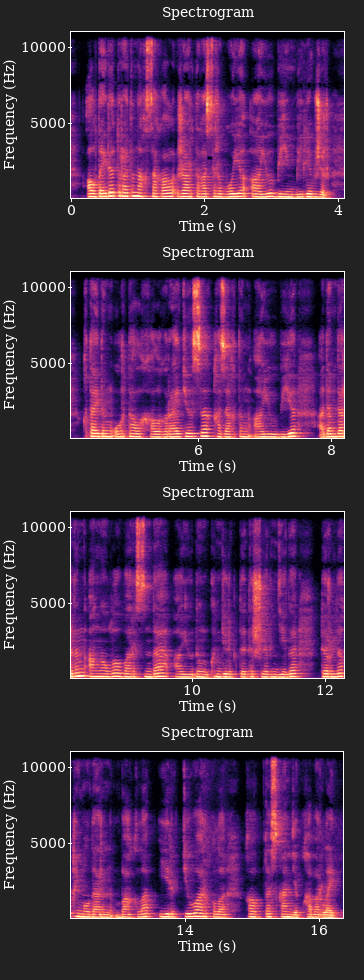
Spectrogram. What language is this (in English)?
Kazakh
